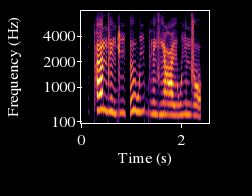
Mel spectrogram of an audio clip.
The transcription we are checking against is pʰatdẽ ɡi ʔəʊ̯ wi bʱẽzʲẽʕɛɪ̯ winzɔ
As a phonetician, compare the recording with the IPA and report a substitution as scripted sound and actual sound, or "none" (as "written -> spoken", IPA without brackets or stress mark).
t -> n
